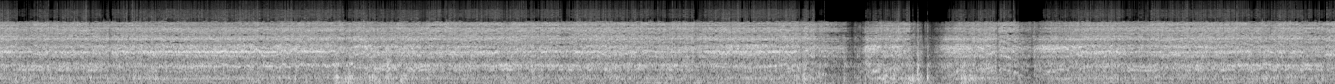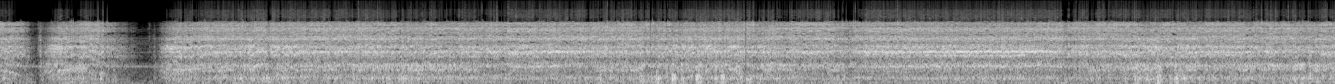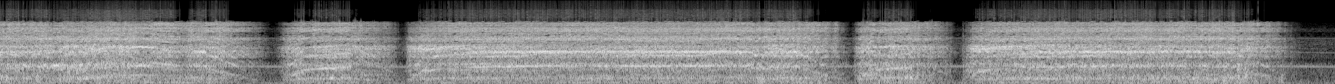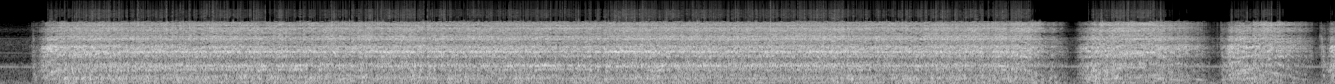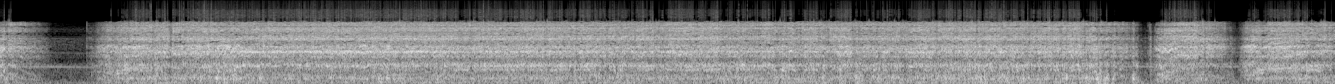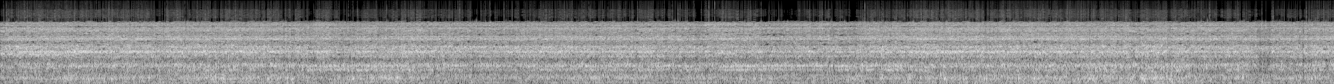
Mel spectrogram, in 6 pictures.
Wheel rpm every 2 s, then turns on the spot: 210, 220, 220, 200, 90, 190, 140, 130, 220, 220, 220, 210, 210, 230, 140, 140, 220, 110, 160, 130, 160, 230, 230, 230, 230, 90, 40, 150, 230, 230, 230, 230, 100, 200, 230, 230, 230, 230, 230, 230.
28-30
